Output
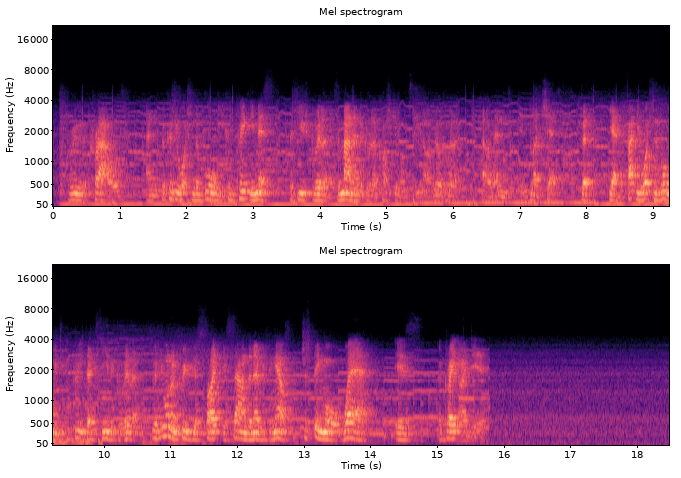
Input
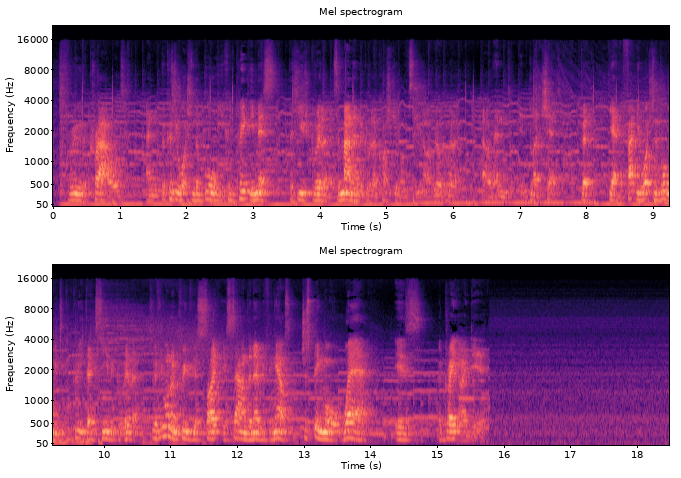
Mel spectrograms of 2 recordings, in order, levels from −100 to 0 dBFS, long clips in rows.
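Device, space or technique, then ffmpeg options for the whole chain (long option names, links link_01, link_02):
action camera in a waterproof case: -af "lowpass=frequency=2500:width=0.5412,lowpass=frequency=2500:width=1.3066,dynaudnorm=framelen=430:gausssize=9:maxgain=3.5dB" -ar 44100 -c:a aac -b:a 96k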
